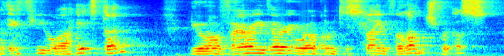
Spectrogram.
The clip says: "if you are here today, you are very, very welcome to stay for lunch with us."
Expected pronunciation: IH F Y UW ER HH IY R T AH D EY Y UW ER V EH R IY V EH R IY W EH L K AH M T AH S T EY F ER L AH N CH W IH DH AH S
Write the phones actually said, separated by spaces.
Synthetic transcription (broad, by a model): IH F Y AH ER HH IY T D AH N Y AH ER V EH R IY V EH R IY W EH L K AH M T AH S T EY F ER L AH N CH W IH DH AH S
